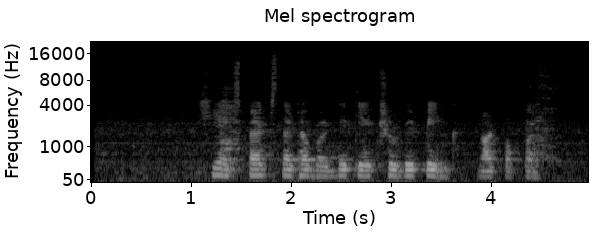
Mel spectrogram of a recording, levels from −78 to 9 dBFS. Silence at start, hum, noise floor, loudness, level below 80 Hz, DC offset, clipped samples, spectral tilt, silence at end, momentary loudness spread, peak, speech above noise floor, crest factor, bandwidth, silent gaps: 0.05 s; none; -55 dBFS; -33 LUFS; -64 dBFS; under 0.1%; under 0.1%; -7 dB/octave; 0.3 s; 12 LU; -16 dBFS; 23 dB; 18 dB; 16 kHz; none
